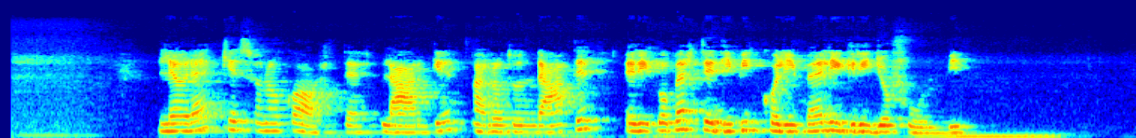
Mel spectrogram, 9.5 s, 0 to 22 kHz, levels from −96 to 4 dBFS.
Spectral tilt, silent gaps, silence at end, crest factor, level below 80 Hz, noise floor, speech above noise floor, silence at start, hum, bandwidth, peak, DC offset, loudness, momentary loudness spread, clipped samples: -5.5 dB/octave; none; 0.65 s; 20 dB; -42 dBFS; -64 dBFS; 45 dB; 0.15 s; none; 7.2 kHz; -2 dBFS; under 0.1%; -18 LUFS; 12 LU; under 0.1%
